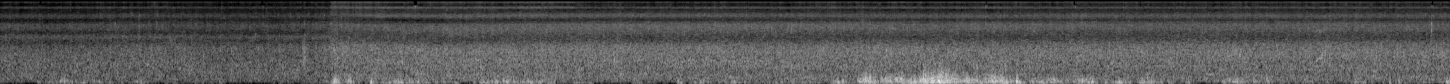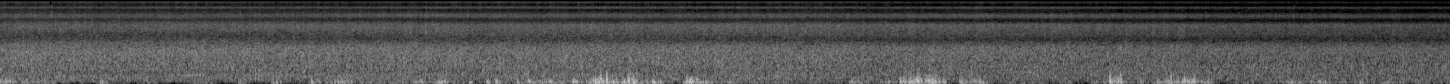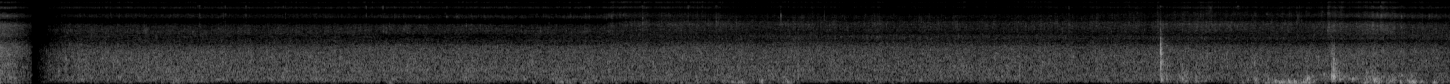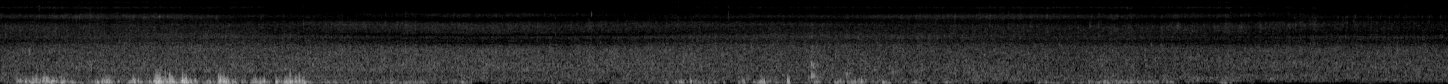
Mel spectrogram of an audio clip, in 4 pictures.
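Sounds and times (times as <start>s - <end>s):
flowing water rushing: 0.0s - 57.9s
wind buffeting microphone: 3.2s - 5.9s, 6.7s - 15.6s, 17.2s - 22.0s, 40.8s - 48.2s, 50.0s - 53.1s.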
